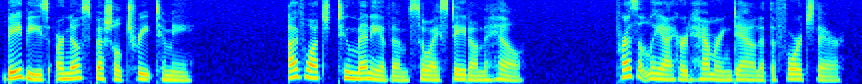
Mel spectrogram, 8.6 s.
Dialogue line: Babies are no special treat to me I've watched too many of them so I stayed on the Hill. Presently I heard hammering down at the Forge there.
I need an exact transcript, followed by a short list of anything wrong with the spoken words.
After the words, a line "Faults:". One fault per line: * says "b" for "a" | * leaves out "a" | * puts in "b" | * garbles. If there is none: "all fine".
Babies are no special treat to me I've watched too many of them so I stayed on the Hill. Presently I heard hammering down at the Forge there.
Faults:
all fine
